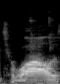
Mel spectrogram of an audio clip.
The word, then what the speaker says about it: Tehuatl: It is spelled T-E-H-U-A-T-L. So it's naturally, most people prize Tehuatl. It's really Tual is the way you pronounce it.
